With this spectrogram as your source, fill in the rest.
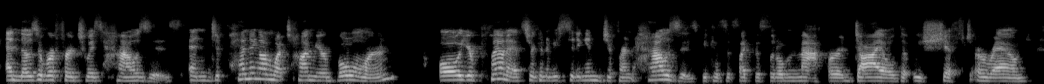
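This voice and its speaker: A woman's voice: on the low side, fairly even intonation, normal speed, fairly bright tone, poor audio. A woman explaining her practice in a conversational interview, earnest and fond of repeating words for emphasis. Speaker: interview guest, natural medicine practitioner and medical astrologer.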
